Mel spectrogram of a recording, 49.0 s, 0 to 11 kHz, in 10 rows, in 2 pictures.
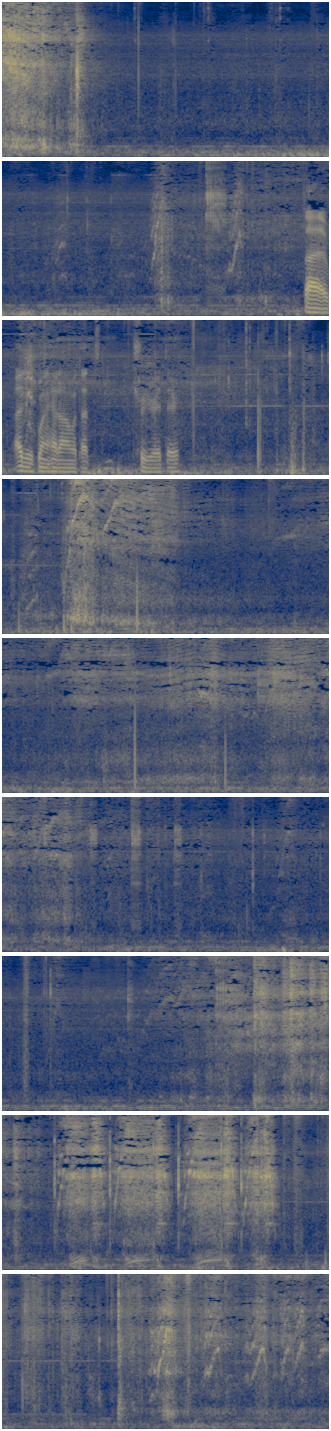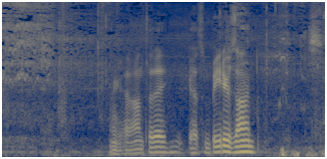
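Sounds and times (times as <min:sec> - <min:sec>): toy truck electric motor whining: 0:00.0 - 0:01.4, 0:06.8 - 0:46.2, 0:47.6 - 0:48.9.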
